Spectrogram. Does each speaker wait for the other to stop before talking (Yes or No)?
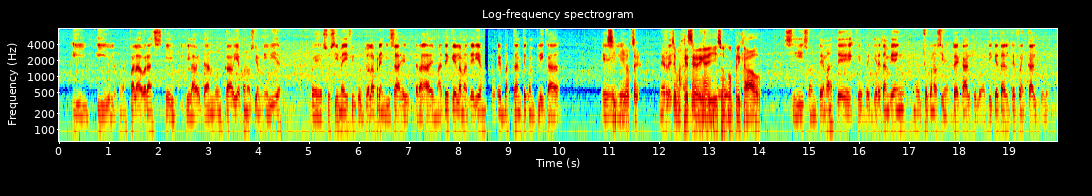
No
